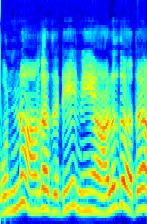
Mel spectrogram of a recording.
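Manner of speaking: usual speaking voice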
